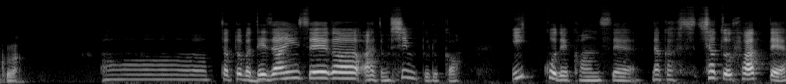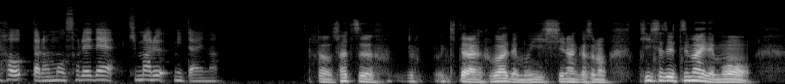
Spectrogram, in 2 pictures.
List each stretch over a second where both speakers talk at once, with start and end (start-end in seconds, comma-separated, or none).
none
